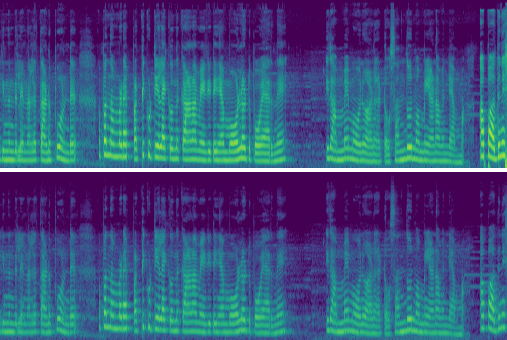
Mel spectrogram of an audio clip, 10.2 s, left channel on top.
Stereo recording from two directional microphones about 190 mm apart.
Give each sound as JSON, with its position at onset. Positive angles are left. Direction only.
{"t": 0.0, "sound": "a woman's voice", "side_deg": 30}
{"t": 9.6, "sound": "a woman's voice", "side_deg": 55}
